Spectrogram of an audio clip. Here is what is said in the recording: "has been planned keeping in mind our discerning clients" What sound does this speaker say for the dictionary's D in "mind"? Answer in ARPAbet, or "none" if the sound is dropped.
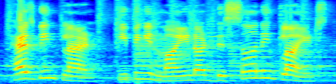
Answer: D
